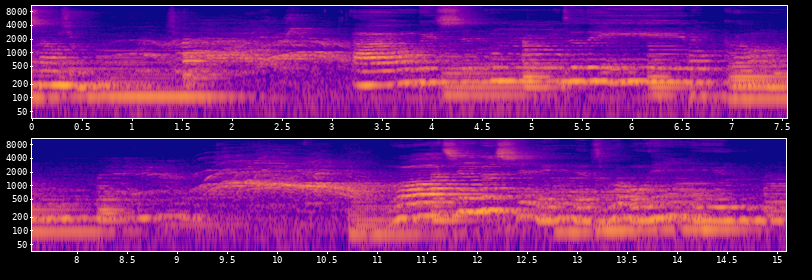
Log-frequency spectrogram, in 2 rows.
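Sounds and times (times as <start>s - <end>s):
soul song with male vocal: 0.0s - 1.6s, 3.2s - 9.2s, 11.0s - 15.0s.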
